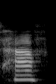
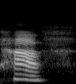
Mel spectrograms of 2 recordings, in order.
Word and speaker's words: half: path yes so it's half past five indeed what time is it is half the pathways a half okay L is not pronounced half past eleven e hello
